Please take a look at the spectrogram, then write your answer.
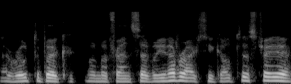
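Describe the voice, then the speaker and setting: The man's fairly high pitch holds a fairly even intonation. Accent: Northern Irish. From Northern Ireland, Belfast. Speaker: adventurer and author. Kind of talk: interview. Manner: halting, with repetitions and fillers.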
